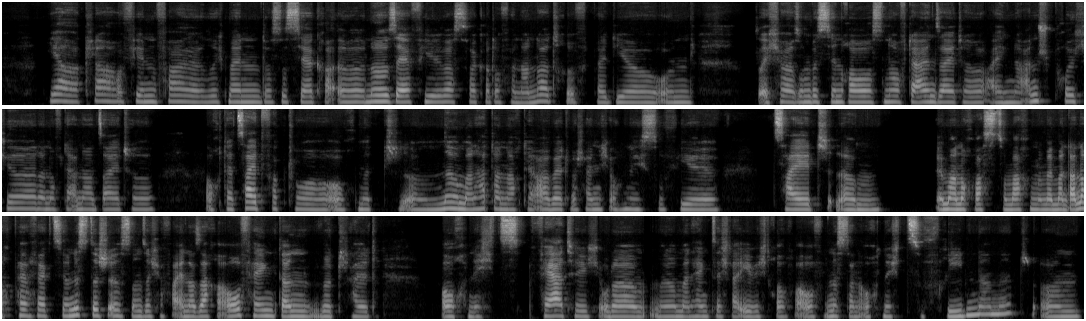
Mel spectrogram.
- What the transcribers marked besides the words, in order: none
- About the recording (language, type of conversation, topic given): German, advice, Wie verhindert Perfektionismus, dass du deine kreative Arbeit abschließt?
